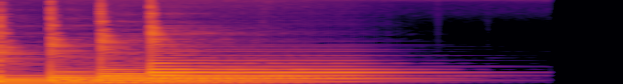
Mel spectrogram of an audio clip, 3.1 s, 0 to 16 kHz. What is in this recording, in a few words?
A Diminished 7th A down Bass; Adim7 arpeggiated; JGuitar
